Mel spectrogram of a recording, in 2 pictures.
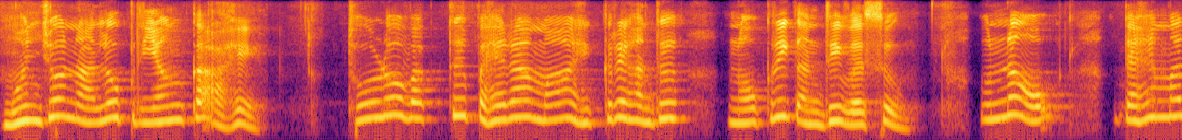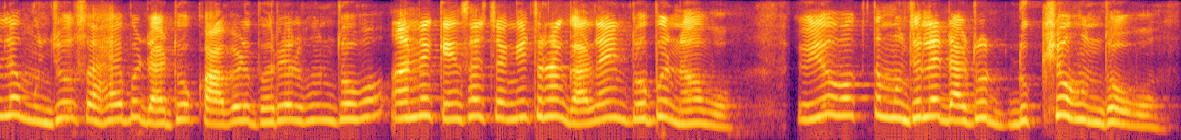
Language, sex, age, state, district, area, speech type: Sindhi, female, 18-30, Gujarat, Junagadh, urban, spontaneous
